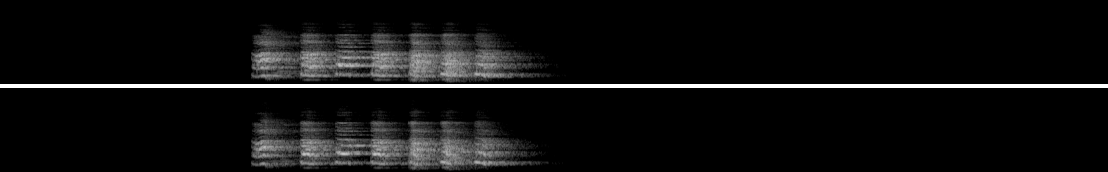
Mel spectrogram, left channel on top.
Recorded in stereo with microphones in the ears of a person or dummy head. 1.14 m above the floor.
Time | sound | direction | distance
2.5 | laughter | 15° right (ahead or behind) | 1.9 m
